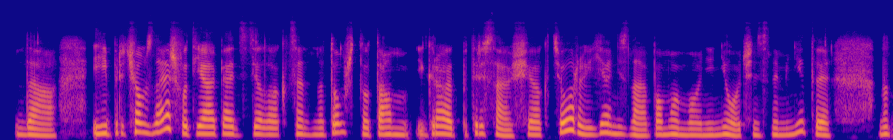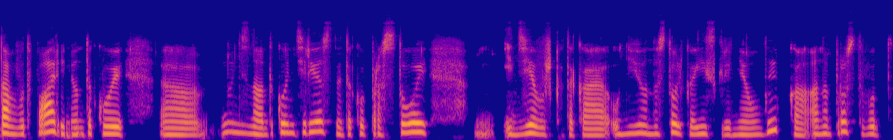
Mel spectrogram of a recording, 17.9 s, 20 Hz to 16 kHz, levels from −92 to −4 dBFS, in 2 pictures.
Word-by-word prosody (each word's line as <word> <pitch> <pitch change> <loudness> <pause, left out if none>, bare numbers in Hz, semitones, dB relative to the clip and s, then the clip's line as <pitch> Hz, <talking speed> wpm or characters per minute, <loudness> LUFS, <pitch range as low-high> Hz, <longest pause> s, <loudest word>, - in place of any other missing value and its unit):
Да, 160 -4 +1 0.3
и 195 +1 +3
причем, 225 +3 +1
знаешь, 250 +7 +3
вот 195 - +1
я 195 -1 +5
опять 190 -3 0
сделаю 175 -2 -1
акцент 175 0 -4
на 170 0 -4
том, 225 +7 0
что 180 -5 -2
там 175 -1 0
играют 190 -4 +1
потрясающие 170 -5 -1
актеры. 225 - +3
Я 220 +6 0
не 190 -1 -2
знаю, 160 -4 -1
по-моему, 170 -1 0
они 155 0 -2
не 175 +2 -1
очень 155 +2 -2
знаменитые, 170 - -2 0.5
но 185 +1 -2
там 205 0 +7
вот 180 0 -5
парень- 225 -7 +4
он 175 - -4
такой, 190 -1 +3 0.3
э, 170 -1 0 0.2
ну, 230 +3 -5
не 225 -2 -4
знаю, 180 -4 0
такой 230 -1 +2
интересный, 240 -2 0
такой 180 +3 -5
простой. 225 +6 +4 0.5
М, - - -12
и 175 - -3
девушка 180 0 +1
такая: 160 -1 -1
у 180 - -5
нее 200 +3 -2
настолько 190 0 0
искренняя 170 -3 -3
улыбка, 170 - -2
она 185 +1 -1
просто 250 -3 -2
вот 185 -2 -3
185 Hz, 170 wpm, -33 LUFS, 170-205 Hz, 0.5 s, там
